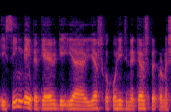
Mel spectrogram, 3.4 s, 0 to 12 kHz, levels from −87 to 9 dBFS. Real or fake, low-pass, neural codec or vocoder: fake; 7.2 kHz; codec, 16 kHz, 0.5 kbps, FunCodec, trained on LibriTTS, 25 frames a second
